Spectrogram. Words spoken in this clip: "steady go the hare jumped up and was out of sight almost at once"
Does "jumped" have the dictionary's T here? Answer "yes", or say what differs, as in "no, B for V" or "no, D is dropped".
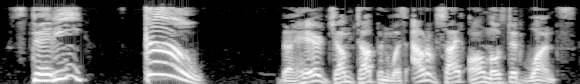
yes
